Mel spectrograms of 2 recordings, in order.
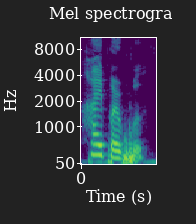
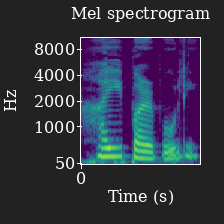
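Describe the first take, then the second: First: The word ends with an l sound. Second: The word ends with an ee sound. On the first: The speaker calls it wrong. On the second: The speaker calls it right.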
